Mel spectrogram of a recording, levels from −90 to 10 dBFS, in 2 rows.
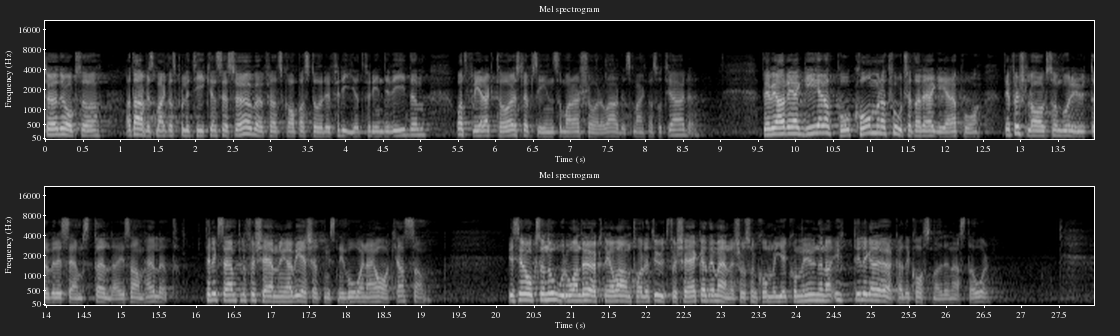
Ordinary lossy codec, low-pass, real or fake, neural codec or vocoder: MP3, 64 kbps; 7.2 kHz; fake; codec, 16 kHz, 16 kbps, FreqCodec, larger model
